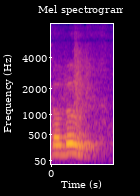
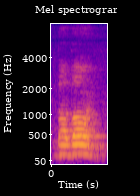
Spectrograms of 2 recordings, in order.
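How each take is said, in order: First: It ends with an 'oo' vowel, Walpole dialect. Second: It ends with an 'oh' vowel, the usual dialect.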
